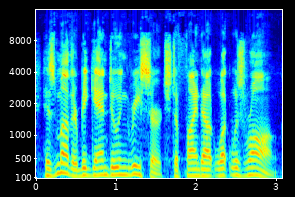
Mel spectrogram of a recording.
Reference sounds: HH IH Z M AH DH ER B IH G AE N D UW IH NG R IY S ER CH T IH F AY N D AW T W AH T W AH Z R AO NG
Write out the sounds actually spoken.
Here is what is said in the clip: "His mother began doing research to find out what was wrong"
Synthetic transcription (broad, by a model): HH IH Z M AH DH ER B IH G AE N D UW IH NG R IY S ER CH T IH F AY N D AW T W AH T W AH Z R AO NG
